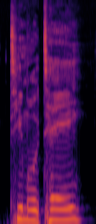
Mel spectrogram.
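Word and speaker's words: Timothée: Bro, I think, like, Timotei, because that's how you say his name. Do you know that? – No, it's not Timothy. It's Timotei.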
